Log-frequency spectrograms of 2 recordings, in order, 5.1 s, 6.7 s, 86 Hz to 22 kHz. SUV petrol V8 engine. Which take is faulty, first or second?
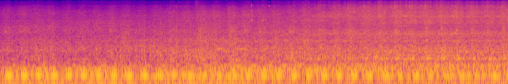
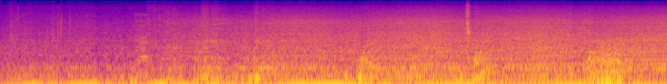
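second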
